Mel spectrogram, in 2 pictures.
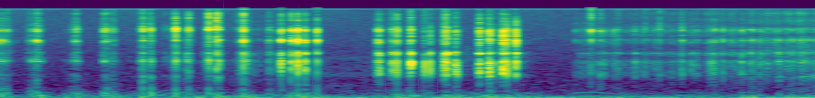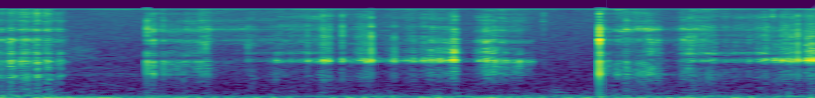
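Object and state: Woven rattan coaster.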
